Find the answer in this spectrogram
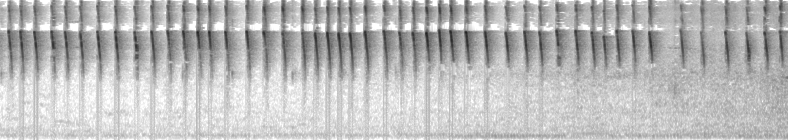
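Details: Bar-winged Prinia, a young male serving as a training model, keeps up a quick steady series of sharp high ticking notes for eight seconds, slightly slowing toward the end.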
